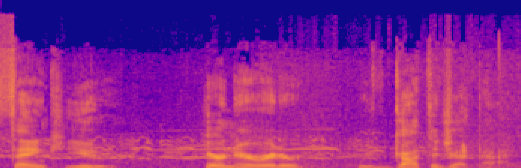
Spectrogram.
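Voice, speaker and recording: A man's voice: medium pitch, unhurried, fairly bright tone, slight background noise. A man playing a laid-back, grumbling dude of a castaway in a comic audio play. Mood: casual. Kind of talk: comedic audio play acting.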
